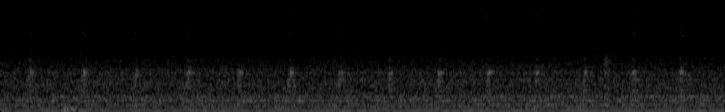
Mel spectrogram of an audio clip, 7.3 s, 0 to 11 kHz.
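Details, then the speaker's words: SMC A52 vintage ceiling fan on medium drawing 0.73 A, tested before oiling; steady hum with sharp clock-like tick about twice a second, a suspected bearing noise. "It's got a little bearing noise there. Well, sounds like a clock ticking."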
